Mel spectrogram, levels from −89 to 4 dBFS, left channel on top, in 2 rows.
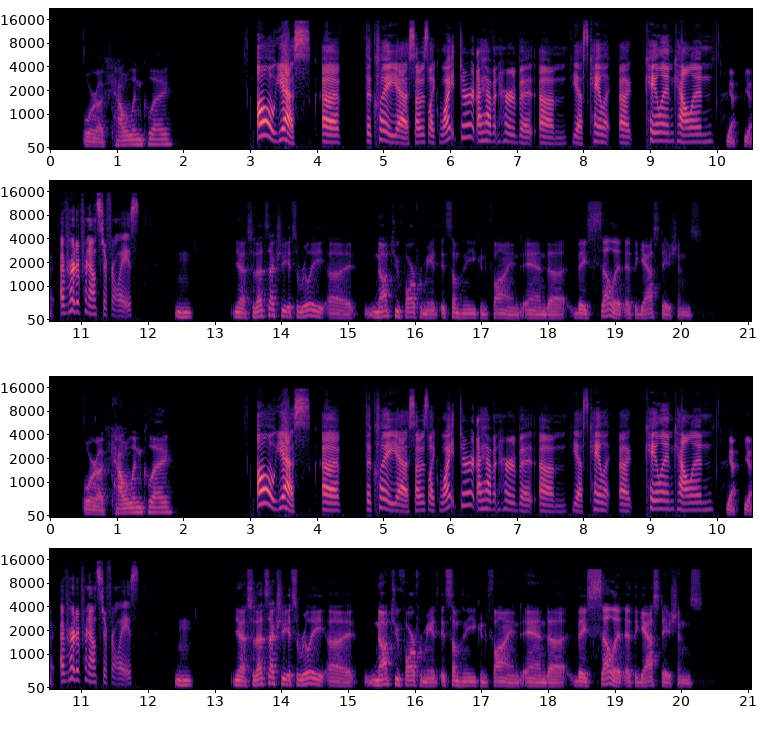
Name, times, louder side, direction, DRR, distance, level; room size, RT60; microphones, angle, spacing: voice 1, 0.5-1.8 10.2-10.6 12.4-12.7 13.3-20.3, right 3 dB, 40° right, 0.8 m, -40 dB
voice 2, 3.1-4.4 4.7-9.9 10.7-11.8, left 2 dB, 10° left, 0.7 m, -31 dB
head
